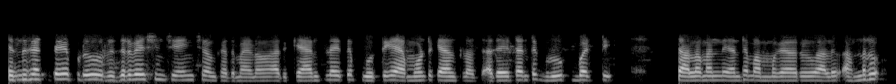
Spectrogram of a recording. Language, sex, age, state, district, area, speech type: Telugu, female, 60+, Andhra Pradesh, Vizianagaram, rural, conversation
